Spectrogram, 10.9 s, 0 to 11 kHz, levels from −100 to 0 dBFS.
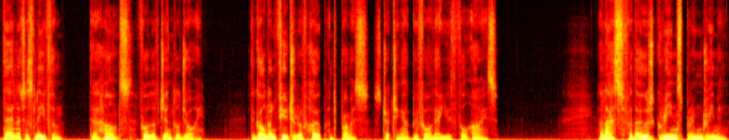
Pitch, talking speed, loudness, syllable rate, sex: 115 Hz, 165 wpm, -18 LUFS, 5.5 syllables/s, male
